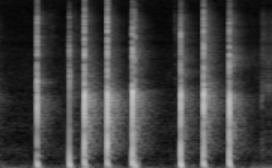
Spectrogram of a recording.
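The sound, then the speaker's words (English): Hands clap eight times in a quick, uneven rhythm, each clap sharp and crisp, with no talk. “Wait, I gotta clap.”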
